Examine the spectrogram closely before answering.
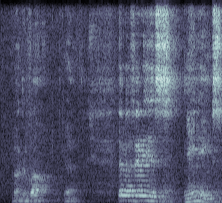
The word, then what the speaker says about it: Bhagavan: So the word can be broken up in 3 syllables. Bhagavan.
